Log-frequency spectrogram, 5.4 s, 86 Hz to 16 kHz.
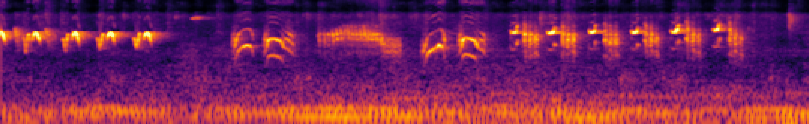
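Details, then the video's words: Spot-throated babbler, a caged bird imported from mainland China and Vietnam, kept in Bandung, West Java, Indonesia, with freshly finished plumage; repeated rapid whistled notes near 4k, with slurred rising and falling phrases in the middle. "Wambi Mini / Tieu Mi (Pellorneum albiventre) ngeroll"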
